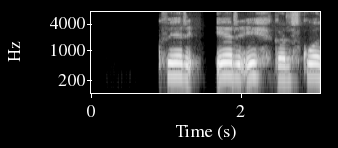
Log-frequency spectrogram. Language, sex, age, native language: Icelandic, male, 8, Icelandic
